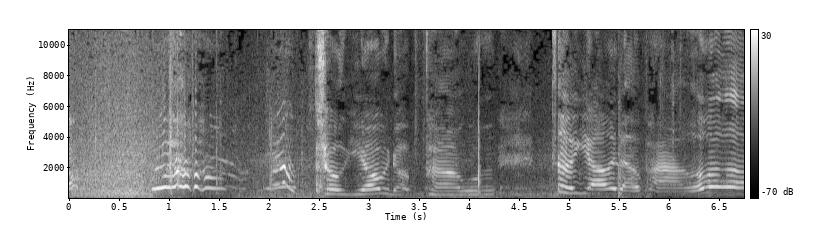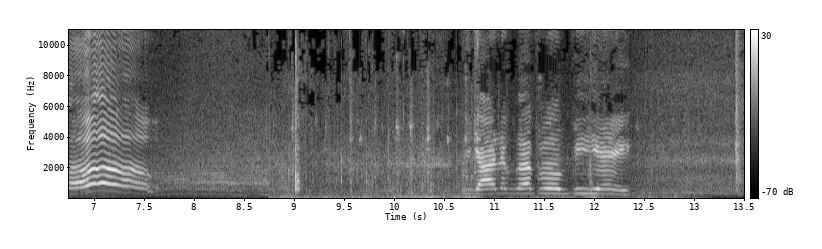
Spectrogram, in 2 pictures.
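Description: A young girl sings happily close by.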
